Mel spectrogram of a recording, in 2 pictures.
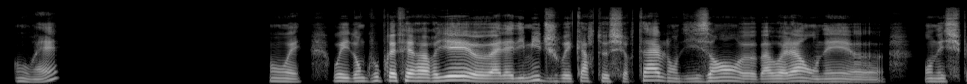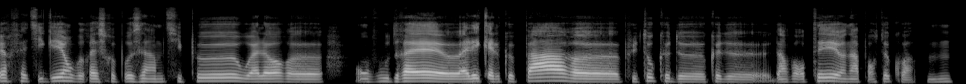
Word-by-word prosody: Ouais. 150 - -5 2.1
Ouais, 140 -4 -4 0.3
oui, 160 -1 +1
donc 150 0 -5
vous 175 +1 -6
préféreriez, 175 +2 +6
heu, 145 -4 +4
à 140 0 +5
la 140 0 +1
limite, 155 +8 -2
jouer 140 0 -1
carte 150 0 -3
sur 140 - -1
table 190 -3 +2
en 145 - -6
disant: 155 +5 -1
«Heu, 130 -2 -3
bah 130 +1 -1
voilà, 140 +4 +2
on 130 -4 -5
est, 130 0 -2
heu, 110 -1 -7 0.5
on 140 0 -7
est 140 - -4
super 150 -1 0
fatigué, 150 +1 -3
on 160 - -1
voudrait 135 -1 -5
se - - -4
reposer 140 0 -6
un 130 -1 -5
petit 130 +2 -10
peu», 155 +4 -2
ou 135 -2 -4
alors: 135 0 0
«Heu, 120 0 -3 0.3
on 130 - -7
voudrait, 145 +2 +4
heu, 130 0 +2
aller 130 +3 +2
quelque 135 0 -3
part», 165 +4 +4
heu, 130 -2 +2
plutôt 135 +6 -8
que 150 - -9
de 125 -3 -6
que - - -7
de 120 -3 -8
d'inventer, 130 +6 -2
heu, 135 - -1
n'importe 125 +1 -7
quoi. 110 -4 -12
Mmh 120 +3 -15
mh. - - -19
140 Hz, 170 wpm, -23 LUFS, 130-155 Hz, 2.1 s, préféreriez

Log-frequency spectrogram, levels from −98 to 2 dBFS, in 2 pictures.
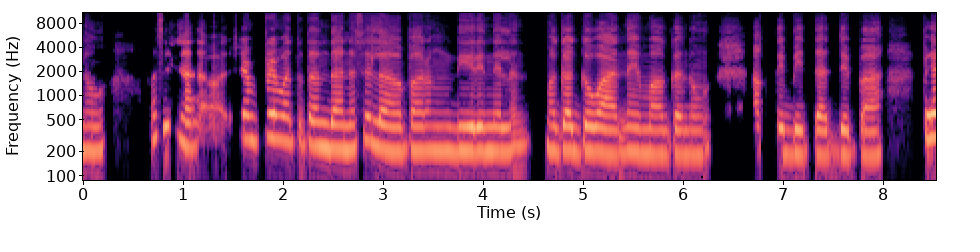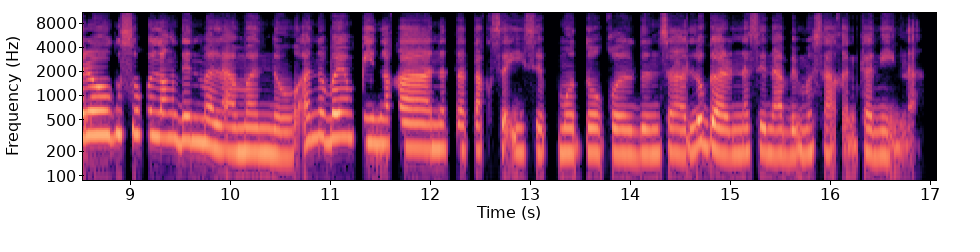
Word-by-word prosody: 'no? 205 +1 -3 0.4
Kasi 305 +10 -2
nga, 230 -4 +2
ah, - - -8
syempre 290 - +2
matatanda 235 -6 +1
na 210 - 0
sila, 220 -5 0
parang 205 0 -2
hindi 205 0 +3
rin 205 0 +4
nila 205 +3 -1 0.2
magagawa 200 -2 +2
na 200 +1 -3
yung 190 -1 -2
mga 185 0 -1 0.2
gano'ng 185 +2 -6 0.5
aktibidad, 190 -1 -1
'di 190 -2 -1
ba? 180 -1 -3 0.4
Pero 320 +2 +8
gusto 330 +1 -1
ko 330 - -9
lang 295 -2 0
din 275 -1 +2
malaman, 200 -5 +1
'no, 180 -1 -2
ano 295 +3 0
ba 300 +2 +7
yung 300 -1 -4
pinakanatatak 225 -5 0
sa - - -5
isip 195 0 -5
mo 195 0 0
tungkol 195 -2 -2
dun 190 0 -2
sa 195 -2 -2
lugar 205 -3 +3
na 190 +1 -3
sinabi 185 -2 -2
mo 195 0 -3
sa 185 -4 -5
akin 240 - -10
kanina? 190 0 -5
205 Hz, 155 wpm, -23 LUFS, 195-245 Hz, 0.5 s, Pero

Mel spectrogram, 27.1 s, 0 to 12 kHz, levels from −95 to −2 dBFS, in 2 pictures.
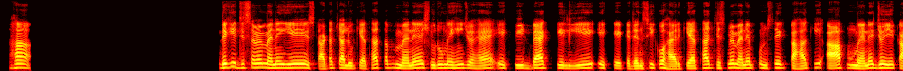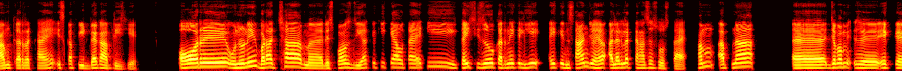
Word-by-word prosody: हाँ। 170 +1 0 2.9
देखिए, 180 +5 +3
जिस 165 +1 -7
समय 185 0 0
मैंने 165 -3 +1
ये 165 +1 +3
स्टार्टअप 125 +5 -5
चालू 140 -3 0
किया 130 -2 -4
था 150 +5 -3
तब 170 0 -11
मैंने 145 +6 +1
शुरू 155 -1 -1
में 155 -1 +1
ही 155 +2 0
जो 150 -2 -3
है 130 - -2 0.3
एक 145 - -8
फीडबैक 145 +2 +1
के 150 - -1
लिए 140 +4 -1 0.2
एक 145 - -9 0.2
एक 130 0 -10
एजेंसी 125 +6 -3
को 170 +3 0
हायर 115 0 +1
किया 130 +3 0
था 155 +5 -1
जिसमें 145 +6 -3
मैंने 155 -2 0
उनसे 160 +2 -3
कहा 130 -6 -2
कि 180 +6 -9 0.2
आप 160 +2 +3 0.2
मैंने 135 +6 +1
जो 165 - +5
ये 155 -1 +3
काम 135 +4 +3
कर 140 - 0
रखा 135 -1 -4
है 135 +2 -2
इसका 160 +2 -7
फीडबैक 150 +1 -1
आप 140 -2 +1
लीजिए। 110 -4 -9 0.7
और 190 +4 +8 0.4
उन्होंने 180 +8 +3
बड़ा 190 - +4
अच्छा 205 +3 +3
म 145 - 0 0.2
रिस्पॉन्स 165 +6 -2
दिया 145 +3 -3
क्योंकि 200 +2 -15
क्या 190 +1 -3
होता 180 0 -3
है 180 - -3
कि 210 -6 -7
कई 175 +2 +3
चीज़ों 185 0 -2
को 195 - +3
करने 175 +3 0
के 185 - -6
लिए 185 +3 -2 0.2
एक 180 +1 -3
इंसान 165 +6 +1
जो 185 - 0
है 170 +3 +2
अलग-अलग 170 +5 +2
तरह 150 -2 -3
से - - -5
सोचता 130 -4 -7
है। 105 - -5 0.2
हम 210 +5 -1 0.2
अपना 190 +5 +3 0.7
अ, 145 - +2 0.5
जब 180 +1 +2
हम 195 +1 +1
ए - - -8 0.5
एक 165 -1 -5
160 Hz, 175 wpm, -22 LUFS, 140-180 Hz, 2.9 s, और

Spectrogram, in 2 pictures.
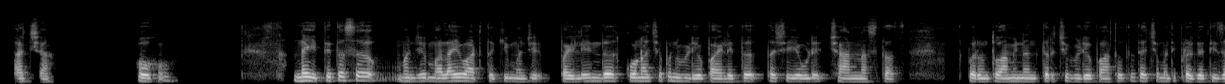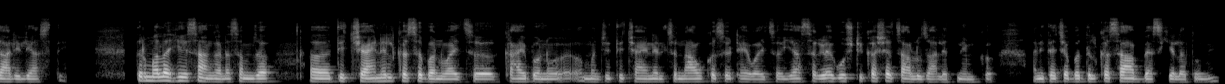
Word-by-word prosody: अच्छा. - - -3 0.9
हो 150 - +8
हो. 175 -1 -9 1.2
नाही, 175 -1 +8
ते 175 - +4
तसं 185 +1 +2 0.3
म्हणजे 155 0 0
मला 155 -1 +2
ही 160 - +6
वाटतं 150 -2 +2
की 150 - -2
म्हणजे 145 0 -2 0.2
पहिल्यांदा 150 +3 +4
कोणाचे 155 -1 +2
पण 170 - -1
व्हिडिओ 145 -2 +1
पाहिले 140 0 +1
तर 150 0 +5 0.2
तसे 150 -1 -1
एवढे 145 0 +2 0.2
छान 140 -1 0
नसतातच. 135 -1 -6 0.6
परंतु 145 +1 +3
आम्ही 145 +1 +2
नंतरचे 145 +2 -1
व्हिडिओ 145 -1 +1
पाहतो 140 +1 -3
तर 165 - -9
त्याच्यामध्ये 150 -1 -2
प्रगती 145 +1 +2
झालेली 130 -2 0
असते. 130 -1 -9 0.8
तर 180 - +5
मला 175 0 +6
हे 170 -1 +4
सांगा 145 -5 +1
ना 135 - -2
समजा 140 -1 +1 0.4
अ, 145 - +3 0.2
ते 155 - +2
चॅनेल 150 0 +2
कसं 155 -1 +2
बनवायचं? 125 -2 +2
काय 135 -1 -1
बनव 125 -1 -3
म्हणजे 130 0 -4
ते 145 - -2
चॅनेलचं 135 0 -3
नाव 135 0 0
कसं 140 - -2
ठेवायचं? 125 -1 -4
या 140 +2 -3
सगळ्या 145 +1 -1
गोष्टी 150 0 -3
कशा - - +3
चालू 130 -3 -1
झाल्या 120 -1 -6
नेमकं 120 -1 -8 0.4
आणि 135 +1 0
त्याच्याबद्दल 140 0 0
कसा 145 -1 +3
अभ्यास 125 -1 -2
केला 125 -2 -1
तुम्ही? 125 +2 -7
145 Hz, 155 wpm, -23 LUFS, 135-150 Hz, 1.2 s, हो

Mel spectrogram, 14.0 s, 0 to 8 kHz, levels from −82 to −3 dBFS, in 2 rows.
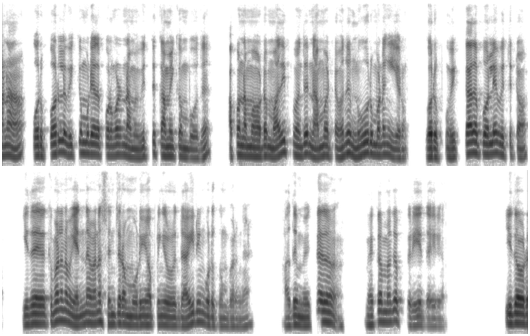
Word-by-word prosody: ஆனா, 130 +1 +2 0.3
ஒரு 130 - +3
பொருள 155 +3 +3
விக்க 135 +5 -4
முடியாத 145 -2 +3
பொருளைக் 130 0 -1
கூட 135 - -1
நம்ம 105 -2 0
வித்து 120 +6 -4
காமிக்கும்போது, 115 -3 0 0.3
அப்ப 140 - 0
நம்மளோட 120 0 +3
மதிப்பு 155 +5 +1
வந்து 150 +5 +3
நம்மகிட்ட 120 0 0
வந்து 155 +5 +2
100 150 +5 +3
மடங்கு 135 -3 0
ஏறும். 105 +1 -7 0.3
ஒரு 110 -1 +7 0.2
விக்காத 155 +8 +4
பொருளே 145 +2 +4
வித்துட்டோம். 110 -6 -4 0.3
இதுக்கு 130 +1 +3
மேல 160 +1 +3
நம்ம 130 -7 +3
என்ன 125 - -1
வேணா 140 +3 +1
செஞ்சிட 120 +1 0
முடியும் 110 +1 +1
அப்படிங்கிற 110 0 -2
ஒரு 105 - -2
தைரியம் 135 +5 0
கொடுக்கும் 95 -3 -5
பாருங்க. 90 0 -9 0.6
அது 115 - -1
மிக 100 - -5 0.7
மிக 115 +7 -1
மிக 145 +2 0 0.2
பெரிய 105 +1 -2
தைரியம். 95 -1 -9 0.8
இதோட 130 -1 +6
125 Hz, 180 wpm, -24 LUFS, 110-140 Hz, 0.8 s, ஒரு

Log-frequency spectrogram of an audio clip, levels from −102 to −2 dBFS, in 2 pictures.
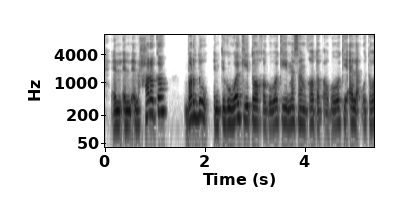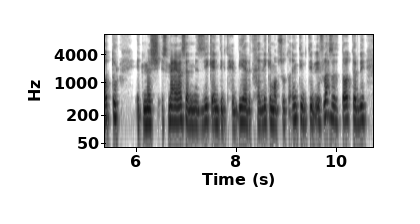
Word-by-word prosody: ال 125 +1 +3
ال 125 0 +3
الحركة 215 - +2 0.3
برضو 185 +3 +2
أنتِ 130 +1 +1
جواكِ 160 +5 +4
طاقة، 145 -3 +2
جواكِ 130 +3 0
مثلًا 140 -1 0
غضب 140 -3 -2
أو 115 0 -7
جواكِ 140 +3 -2
قلَق 140 -1 0
وتوتر، 160 +7 -1 0.4
إتمشي، 135 0 +2
إسمعي 150 +2 +1
مثلًا 155 -2 +1
مزيكا 130 +4 -2
أنتِ 135 -1 0
بتحبيها 145 +3 -2
بتخليكِ 130 +2 -4
مبسوطة، 130 0 -3
أنتِ 165 0 -1
بتبقي 150 +1 -2
في 140 - -3
لحظة 190 -5 0
التوتر 155 +2 0
دي 160 +2 -2
145 Hz, 155 wpm, -21 LUFS, 130-160 Hz, 0.4 s, جواكِ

